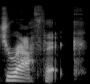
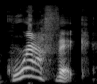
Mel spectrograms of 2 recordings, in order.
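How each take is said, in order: First: The word begins with a soft j-like sound. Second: The word begins with a hard g sound. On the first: The speaker calls it wrong. "not graphic" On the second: The speaker calls it right. "G in GIF stands for graphic"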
